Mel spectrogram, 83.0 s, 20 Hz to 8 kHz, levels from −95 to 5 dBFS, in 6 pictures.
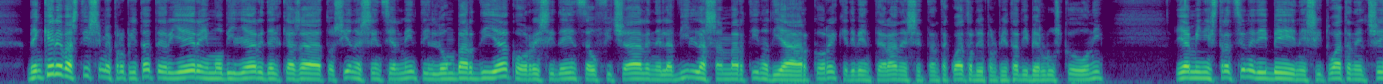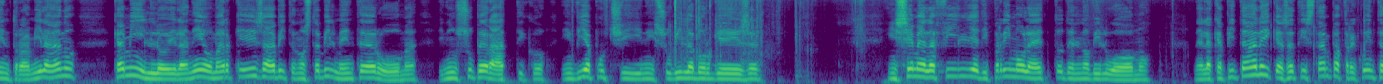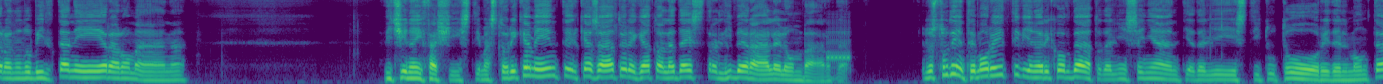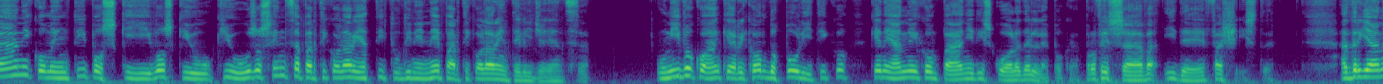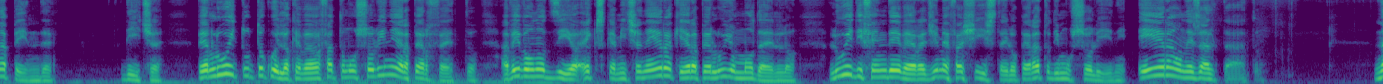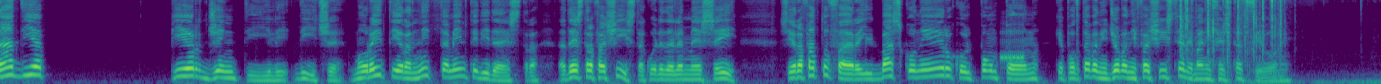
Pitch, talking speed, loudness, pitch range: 160 Hz, 140 wpm, -24 LUFS, 135-190 Hz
